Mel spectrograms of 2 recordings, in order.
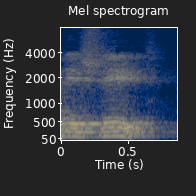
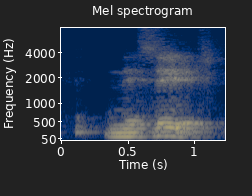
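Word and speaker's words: Knesset: Iran Israel की संसद का नाम है नेशेट। क्या नाम है? नेसेट। और इंग्लिश में इसको कहते हैं के एन E double S ई टी। के यहां साइलेंट रहता है।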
